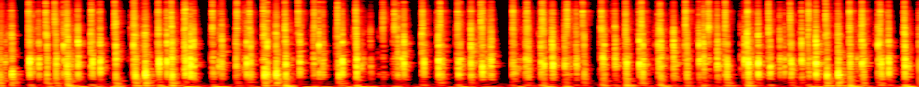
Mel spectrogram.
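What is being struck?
Plastic mechanical keyboard with clicky switches.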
